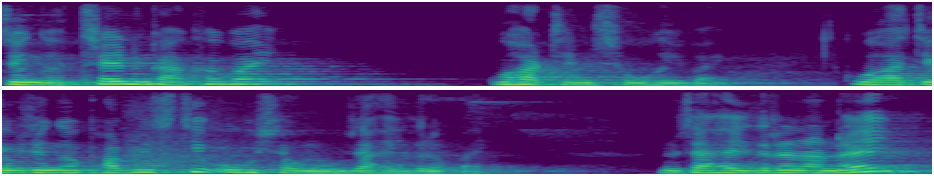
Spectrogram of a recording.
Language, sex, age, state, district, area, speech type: Bodo, female, 60+, Assam, Kokrajhar, rural, spontaneous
